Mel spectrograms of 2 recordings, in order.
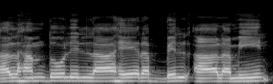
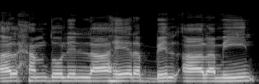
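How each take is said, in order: No difference in how they are said.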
